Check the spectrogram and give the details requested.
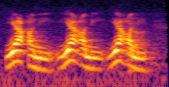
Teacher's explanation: اس کے اردو کا جو لفظ ہے نا یعنی، اس کو عین کے مخرج کے ساتھ جب ہم پڑھیں گے، عین کا مخرج میں بتا دیتا ہوں لیکن اس کی مشق ہمیں بہت کرنی پڑے گی. عین کا مخرج ہوتا ہے وسط حلق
